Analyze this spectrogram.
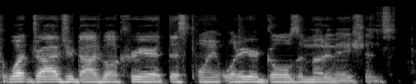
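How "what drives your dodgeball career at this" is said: ordinary delivery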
